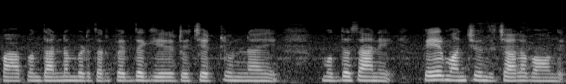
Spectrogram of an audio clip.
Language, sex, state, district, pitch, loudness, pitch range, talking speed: Telugu, female, Telangana, Karimnagar, 180 Hz, -19 LUFS, 170-185 Hz, 135 wpm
